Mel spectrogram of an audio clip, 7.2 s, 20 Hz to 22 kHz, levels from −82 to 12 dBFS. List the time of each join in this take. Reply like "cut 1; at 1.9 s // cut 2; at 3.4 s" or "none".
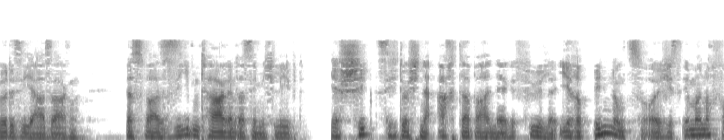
cut 1; at 2.4 s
